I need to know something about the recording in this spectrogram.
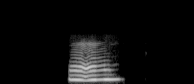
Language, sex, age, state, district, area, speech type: Santali, female, 30-45, Jharkhand, East Singhbhum, rural, conversation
